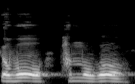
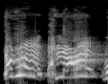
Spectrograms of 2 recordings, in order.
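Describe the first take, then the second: First: Slow, lower, gentle call. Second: High, harsh snapped call; a fierce, high call to come eat. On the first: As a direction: invite the wife kindly to eat. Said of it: "가사는 똑같은데 곡이 다르잖아요". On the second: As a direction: bark the call to eat like a nagging spouse. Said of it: "그 싸나운 말이에요". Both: Shown as a demonstration.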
